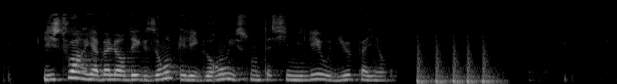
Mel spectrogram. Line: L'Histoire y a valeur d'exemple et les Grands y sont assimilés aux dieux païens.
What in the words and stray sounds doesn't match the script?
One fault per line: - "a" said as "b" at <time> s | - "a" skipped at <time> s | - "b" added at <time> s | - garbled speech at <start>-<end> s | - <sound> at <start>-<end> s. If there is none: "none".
- thud at 4.2-5.1 s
